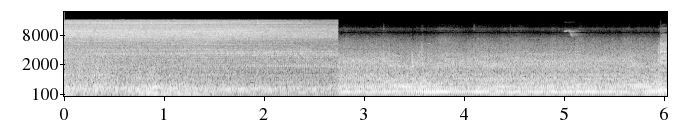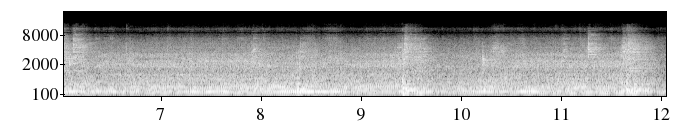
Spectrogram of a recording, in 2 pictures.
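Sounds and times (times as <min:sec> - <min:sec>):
sawmill running: 0:00.0 - 0:03.4.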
